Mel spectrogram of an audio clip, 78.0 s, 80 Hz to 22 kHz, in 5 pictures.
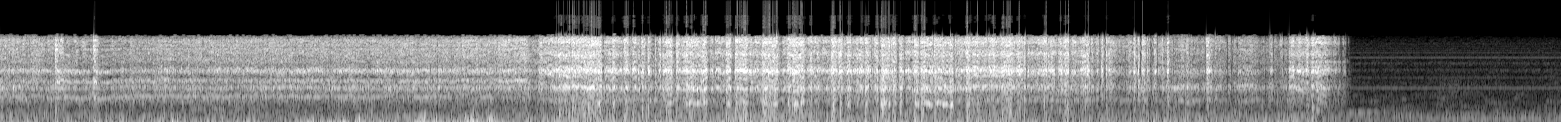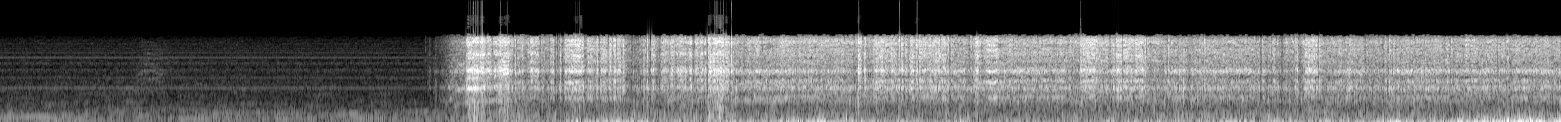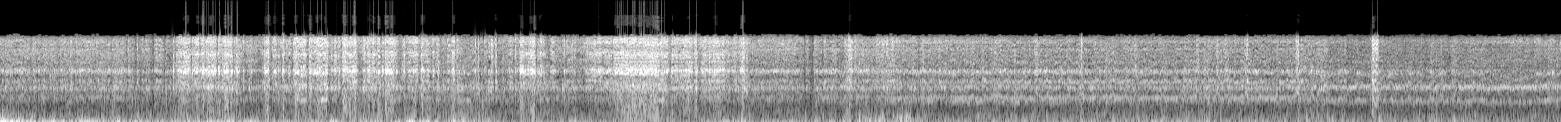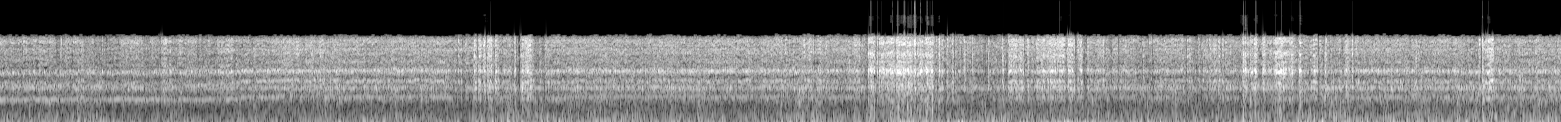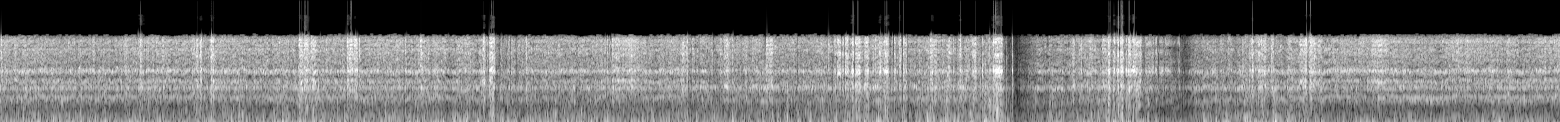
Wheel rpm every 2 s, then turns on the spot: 230, 230, 230, 200, 200, 200, 130, 0, 0, 0, 140, 230, 230, 230, 230, 230, 230, 220, 220, 230, 210, 200, 170, 180, 200, 230, 230, 230, 230, 230, 230, 220, 230, 230, 230, 220, 130, 160, 220.
none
